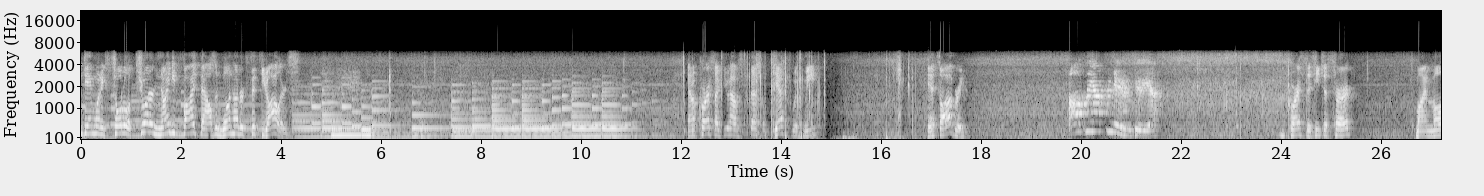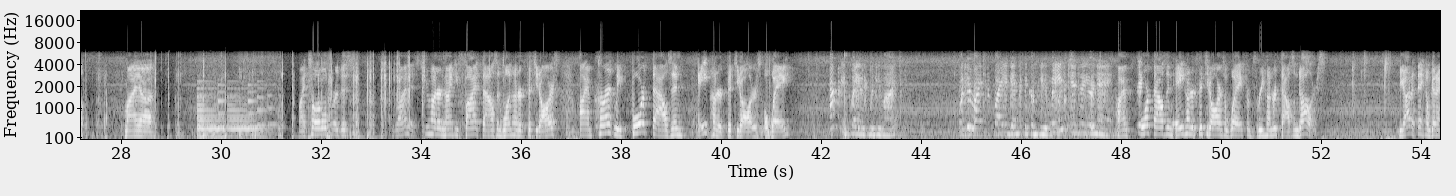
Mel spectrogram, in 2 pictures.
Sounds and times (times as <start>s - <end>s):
Speech: 0.0s - 4.4s, 12.1s - 14.8s, 16.9s - 17.8s, 19.8s - 21.6s, 24.0s - 25.5s, 26.7s - 27.4s, 28.1s - 28.8s, 31.5s - 32.7s, 33.5s - 41.5s, 42.2s - 43.6s, 44.8s - 52.2s, 53.6s - 54.3s
Music: 0.0s - 12.0s, 29.5s - 31.4s.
